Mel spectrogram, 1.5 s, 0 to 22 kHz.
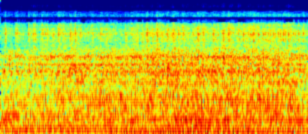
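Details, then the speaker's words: Noisy bathroom exhaust fan (Broan/NuTone type, replacement motor BP27): loud, steady droning hum with a coarse rattly edge as the motor runs rough, likely worn bearings; noisy or squealing fans usually need a new motor. "so really the only two issues you come across with bathroom exhaust fans is either one they're not working at all or two they're super noisy"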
